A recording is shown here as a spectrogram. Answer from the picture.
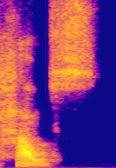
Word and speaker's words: house: You have a house. Donc là, aspirer, un H aspiré comme tu l'as bien fait tout à l'heure avec have, house.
